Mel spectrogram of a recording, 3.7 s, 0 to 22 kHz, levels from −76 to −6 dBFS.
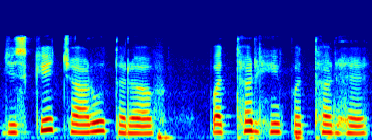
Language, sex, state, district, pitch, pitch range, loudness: Hindi, female, Bihar, Patna, 225 Hz, 205-245 Hz, -16 LUFS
